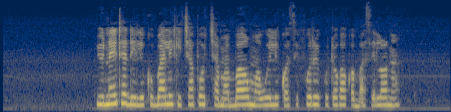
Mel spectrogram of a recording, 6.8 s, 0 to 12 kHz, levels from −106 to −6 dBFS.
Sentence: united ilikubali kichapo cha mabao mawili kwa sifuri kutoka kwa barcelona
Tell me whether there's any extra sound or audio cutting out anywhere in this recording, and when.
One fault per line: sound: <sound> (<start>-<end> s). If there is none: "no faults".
no faults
